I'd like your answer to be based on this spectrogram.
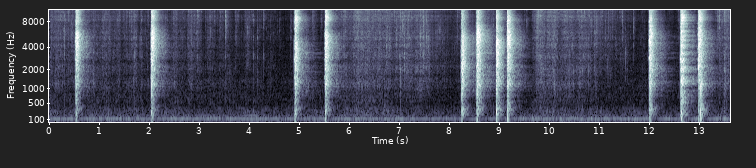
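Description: A small piece of clear plastic bubble wrap is pinched between fingertips and nails, and its bubbles are popped one by one. Sharp, bright snaps come first singly with pauses between them, then in a quick run of four, then a closing group of three. Each pop dies away almost at once over a faint low hum.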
